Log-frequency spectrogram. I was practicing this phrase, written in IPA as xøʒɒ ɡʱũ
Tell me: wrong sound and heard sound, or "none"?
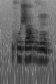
ø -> u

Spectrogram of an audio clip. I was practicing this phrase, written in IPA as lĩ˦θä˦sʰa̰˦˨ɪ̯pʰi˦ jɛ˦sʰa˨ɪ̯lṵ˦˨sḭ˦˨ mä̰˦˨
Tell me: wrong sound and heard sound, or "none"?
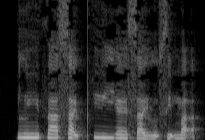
none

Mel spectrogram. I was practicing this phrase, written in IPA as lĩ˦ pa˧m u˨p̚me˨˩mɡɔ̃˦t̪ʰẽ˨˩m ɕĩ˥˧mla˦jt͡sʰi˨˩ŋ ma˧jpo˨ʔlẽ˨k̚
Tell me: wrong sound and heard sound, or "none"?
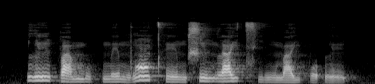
none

